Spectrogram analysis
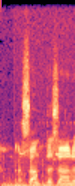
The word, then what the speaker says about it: Asante sana: Asante sana, squash Yeah. banana. All right. No, Asante sana just means thank you. So Squash thank bananas. you, squash bananas. Rhymes with it.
